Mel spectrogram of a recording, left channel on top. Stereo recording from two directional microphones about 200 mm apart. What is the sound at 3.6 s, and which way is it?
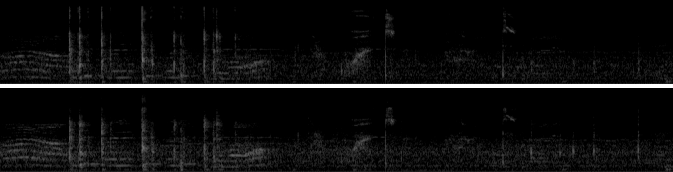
Whispering, 30° left (ahead or behind).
